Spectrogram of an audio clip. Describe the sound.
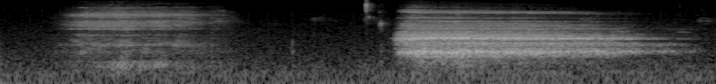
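Slow breathing: a soft, airy inhale lasting over a second, a pause with a couple of small clicks, then a longer, louder, rushing exhale that gradually fades.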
